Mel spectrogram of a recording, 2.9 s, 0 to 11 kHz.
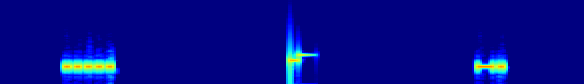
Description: Morse code, heard as a keyed tone, about 46 wpm, 700 Hz. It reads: 5 N
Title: Single Character (Letter:Number:Punctuation:Prosign) Alt 45wpm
